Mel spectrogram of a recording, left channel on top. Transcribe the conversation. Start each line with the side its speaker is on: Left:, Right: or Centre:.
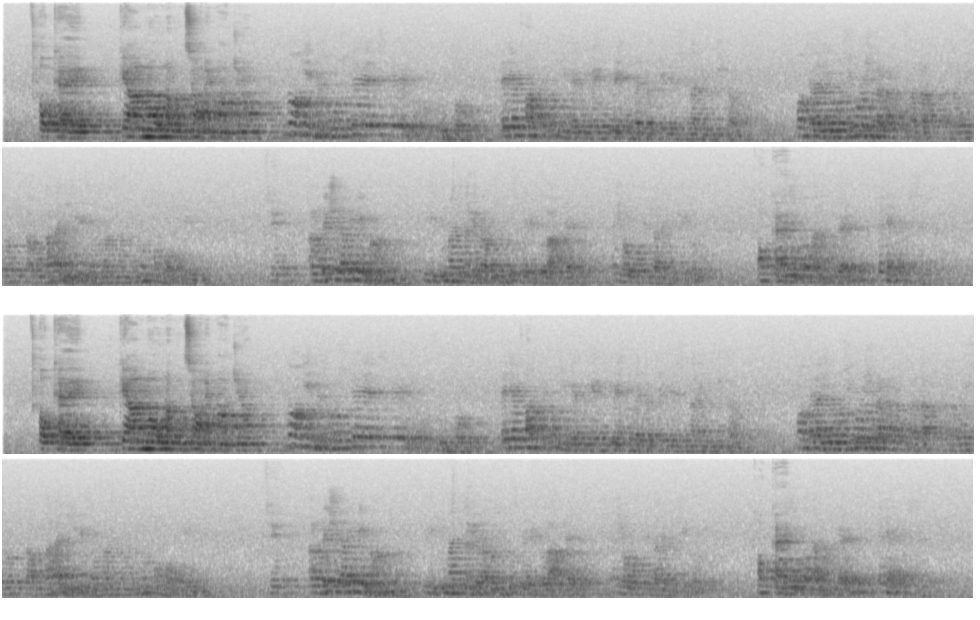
Right: Ok. Che hanno una funzione, immagino.
Left: No, niente, sono sfere, sfere d'oro, punto. Lei le ha fatte
Right: Ok.
Left: così per divertimento, per prendersi una rivincita. Mo' te la dico così come ce l'ha raccontata, l'abbiamo visto sta puntata ieri e siamo rimasti un attimino sconvolti.
Right: Sì.
Left: Allora, lei ce l'aveva in mano, quindi tu immagina
Right: Sì.
Left: che aveva queste due sfere dorate che faceva volteggiare nel cielo.
Right: Ok.
Left: Le sono cadute e le ha perse.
